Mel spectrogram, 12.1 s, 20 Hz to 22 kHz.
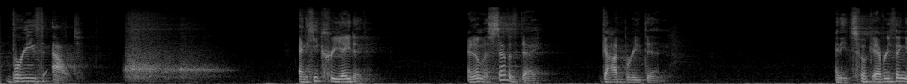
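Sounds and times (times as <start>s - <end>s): man exhaling into microphone: 1.6s - 3.1s.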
